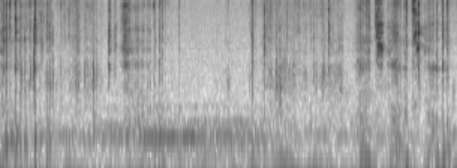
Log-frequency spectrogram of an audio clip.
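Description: A solid pink dry bar soap, held in the hand, is shaved into curls with a metal utility-knife blade, played at double speed. Quick, dry scraping strokes and crisp crackles follow one another closely over a steady low hum.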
